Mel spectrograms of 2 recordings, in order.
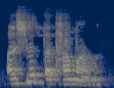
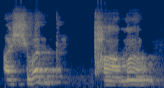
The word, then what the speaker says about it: अश्वत्थामा: पता है क्या बोलते हैं हमारे यहाँ पे? अश्वत्थामा, तथामा बोलते थे। अश्वत्थामा बिल्कुल गलत उच्चारण है इस नाम का। अश्वत्थामा ये शुद्ध उच्चारण है।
